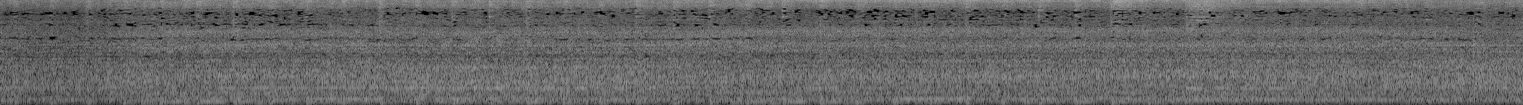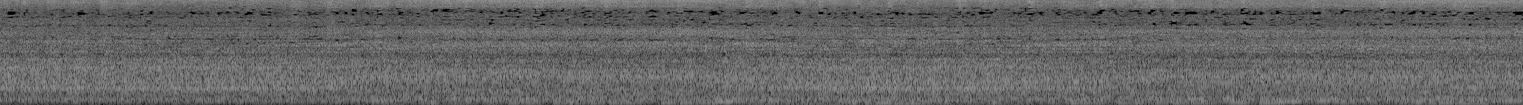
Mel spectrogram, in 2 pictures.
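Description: Handheld butane torch running with a steady hiss, its flame heating the quartz banger of a glass dab rig.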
